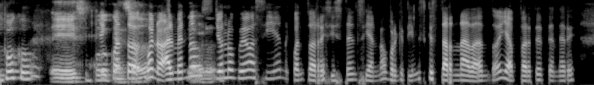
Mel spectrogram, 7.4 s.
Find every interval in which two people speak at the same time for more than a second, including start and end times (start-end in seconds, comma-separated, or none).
1.2-2.7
